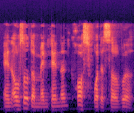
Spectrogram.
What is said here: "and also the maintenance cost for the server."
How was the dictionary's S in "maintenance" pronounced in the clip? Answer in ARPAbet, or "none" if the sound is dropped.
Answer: none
